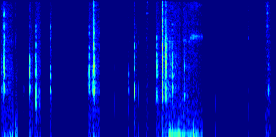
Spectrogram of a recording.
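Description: Faint, scattered clicks and taps of small plastic parts knocking against a die-cast toy car body as a door piece is worked into place, about half a dozen short clicks with a brief scraping cluster about two and a half seconds in.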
